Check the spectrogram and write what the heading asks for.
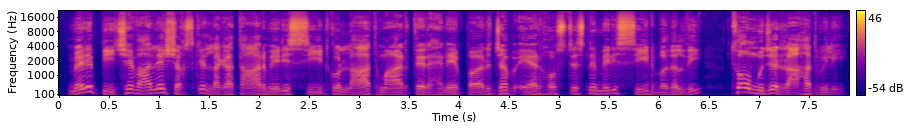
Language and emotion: Urdu, happy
